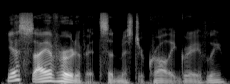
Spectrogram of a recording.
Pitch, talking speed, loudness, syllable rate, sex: 105 Hz, 260 wpm, -19 LUFS, 6.3 syllables/s, male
